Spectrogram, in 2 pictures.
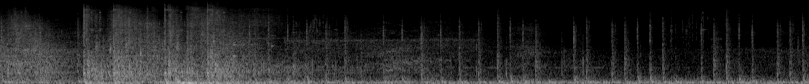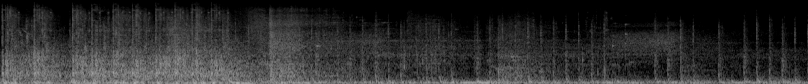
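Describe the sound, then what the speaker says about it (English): Sustained bursts of gunfire from the video game Control fill the stretch, dense and continuous with sharper flurries near the start and middle, steady and loud throughout with no talking. "Who's shooting at us?"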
